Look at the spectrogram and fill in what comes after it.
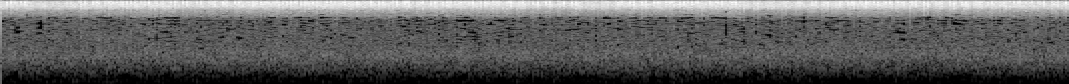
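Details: Steady high trilling of crickets, males stridulating with serrated wing veins, forms a constant sizzling band with slight swells in loudness; nothing else is heard.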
